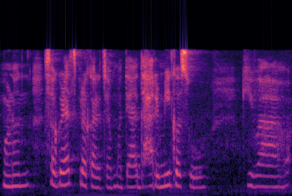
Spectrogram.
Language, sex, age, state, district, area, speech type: Marathi, female, 18-30, Maharashtra, Nashik, urban, spontaneous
